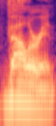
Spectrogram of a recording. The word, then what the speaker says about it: Valorant: But what is Valorant, right? For those of you who aren't really familiar and this game has been getting more popular, first of all, it's pronounced Valorant, not Valorant.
